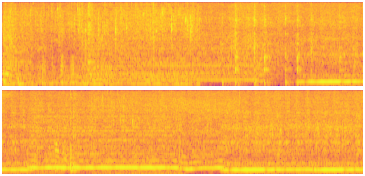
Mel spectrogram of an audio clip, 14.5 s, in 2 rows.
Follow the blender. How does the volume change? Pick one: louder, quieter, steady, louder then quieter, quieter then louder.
louder.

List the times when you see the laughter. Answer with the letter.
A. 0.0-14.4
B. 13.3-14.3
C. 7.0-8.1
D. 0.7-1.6
D.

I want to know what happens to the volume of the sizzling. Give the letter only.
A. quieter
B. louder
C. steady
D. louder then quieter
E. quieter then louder
A.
